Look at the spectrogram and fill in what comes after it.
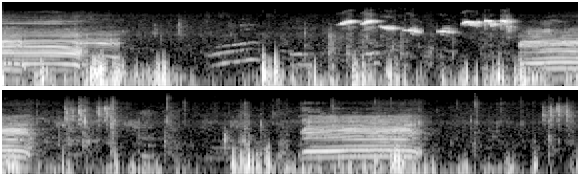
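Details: Tame cows walked home along a village road to the pen in the afternoon moo three times, spaced roughly four seconds apart, amid footsteps, rustling, clatter and brief high bird chirps.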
